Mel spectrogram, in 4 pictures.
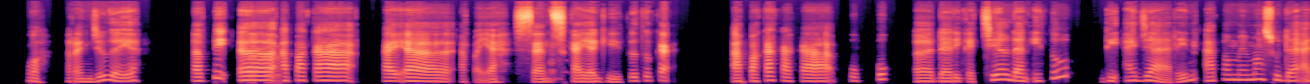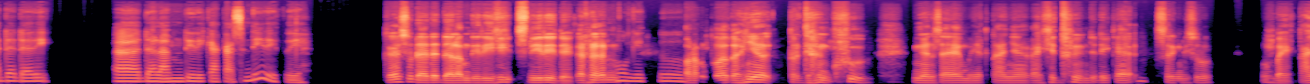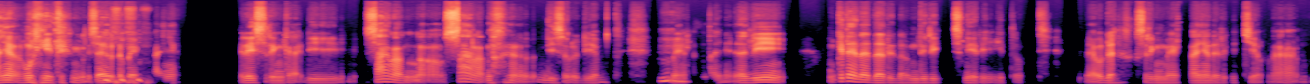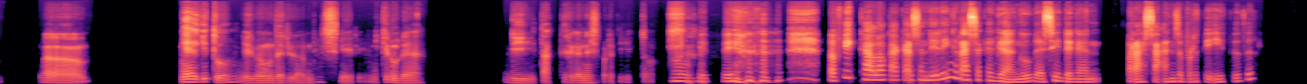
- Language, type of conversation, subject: Indonesian, podcast, Pengalaman apa yang membuat kamu terus ingin tahu lebih banyak?
- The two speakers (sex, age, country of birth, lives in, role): female, 45-49, Indonesia, Indonesia, host; male, 30-34, Indonesia, Indonesia, guest
- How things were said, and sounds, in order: in English: "sense"; laughing while speaking: "diri"; laughing while speaking: "kayaknya terganggu"; laughing while speaking: "kayak gitu"; laughing while speaking: "kamu, gitu"; in English: "silent"; in English: "silent"; "mungkin" said as "mingkin"; chuckle; laughing while speaking: "ya?"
